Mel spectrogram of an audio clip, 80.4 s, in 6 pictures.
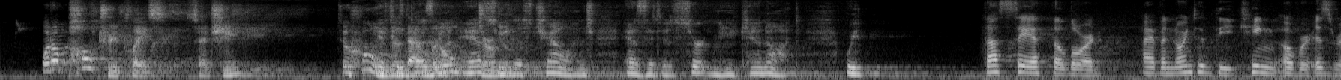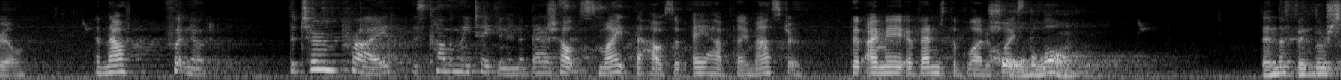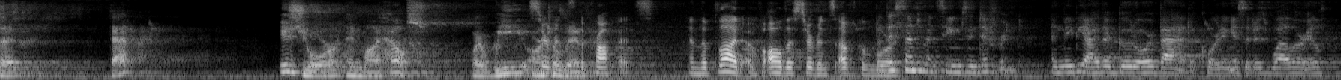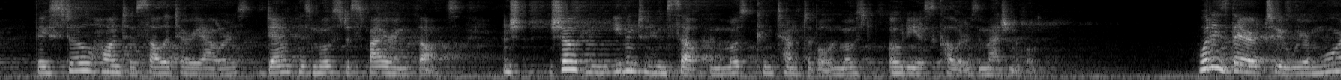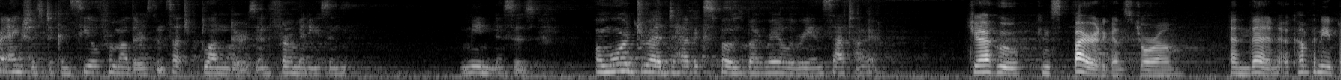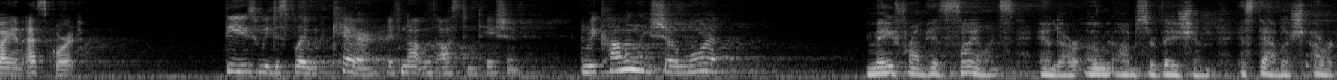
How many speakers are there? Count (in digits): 4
